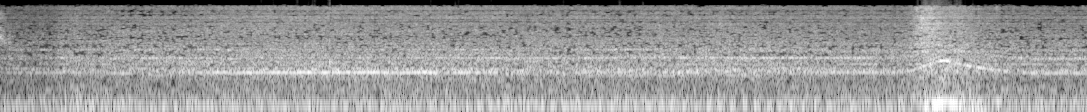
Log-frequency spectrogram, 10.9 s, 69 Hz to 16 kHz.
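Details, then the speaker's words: 1958 Cadillac Eldorado, 365 V8 with three two-barrel carburetors, idling outside after Muffler City fitted a near-original custom exhaust with rear resonator mufflers and factory-style mufflers; quiet, even hum, no leaks or rasp, one brief blip; factory quiet, normal idle. "Well, we got it outside. You can hear it's nice and quiet."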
